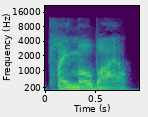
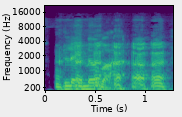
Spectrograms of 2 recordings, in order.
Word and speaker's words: Playmobil: So I think if you're in England, you have to pronounce it Playmobile. Playmobile.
